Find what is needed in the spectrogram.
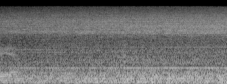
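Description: Steady mechanical hum and hiss of running machinery, with a faint constant tone and no breaks.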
